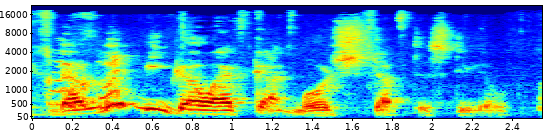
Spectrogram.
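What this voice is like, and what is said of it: Gravelly old man voice. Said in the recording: “doing a voice ... My voice is so gravelly ... Old man”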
